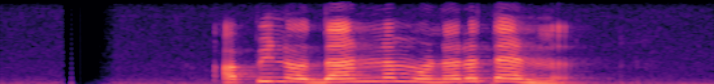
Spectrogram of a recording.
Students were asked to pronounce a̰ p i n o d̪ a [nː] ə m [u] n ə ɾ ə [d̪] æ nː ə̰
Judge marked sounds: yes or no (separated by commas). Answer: yes, no, no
